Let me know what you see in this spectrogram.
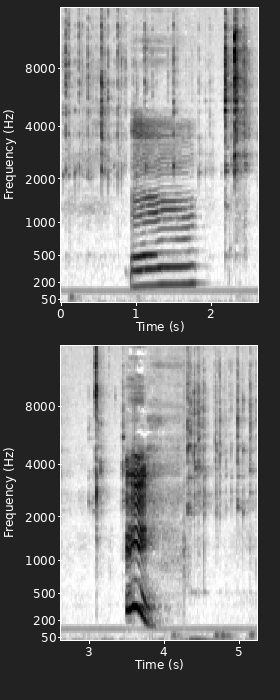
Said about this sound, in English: Listen, let me take a sip.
